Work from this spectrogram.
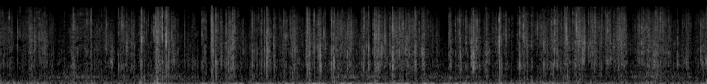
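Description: Long painted nails scratch and crinkle a string of hollow, brittle dried red chili peppers held up high. The result is a continuous run of dry, bright crackling and rustling with quick, sharp snaps that barely ring.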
